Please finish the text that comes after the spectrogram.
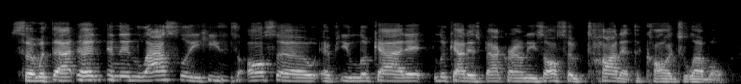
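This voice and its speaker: A man hosting an event, introducing a guest speaker in a measured way with a few fillers. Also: fairly high pitch, dull audio. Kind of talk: formal introduction.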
